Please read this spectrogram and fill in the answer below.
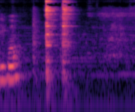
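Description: Kitchen utensils clinking: three sharp clinks within about half a second, the middle one loudest, as things are handled to add sugar to the blender jar.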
